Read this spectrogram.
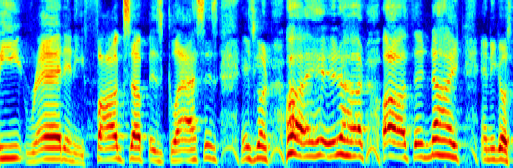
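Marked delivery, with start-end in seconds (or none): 2.9-4.7 high, acted blubbering cry with tears and wheezes. Retelling a man's outburst into his oxygen mask, imitating someone crying and wheezing. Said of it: "start crying and spitting and wheezing".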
